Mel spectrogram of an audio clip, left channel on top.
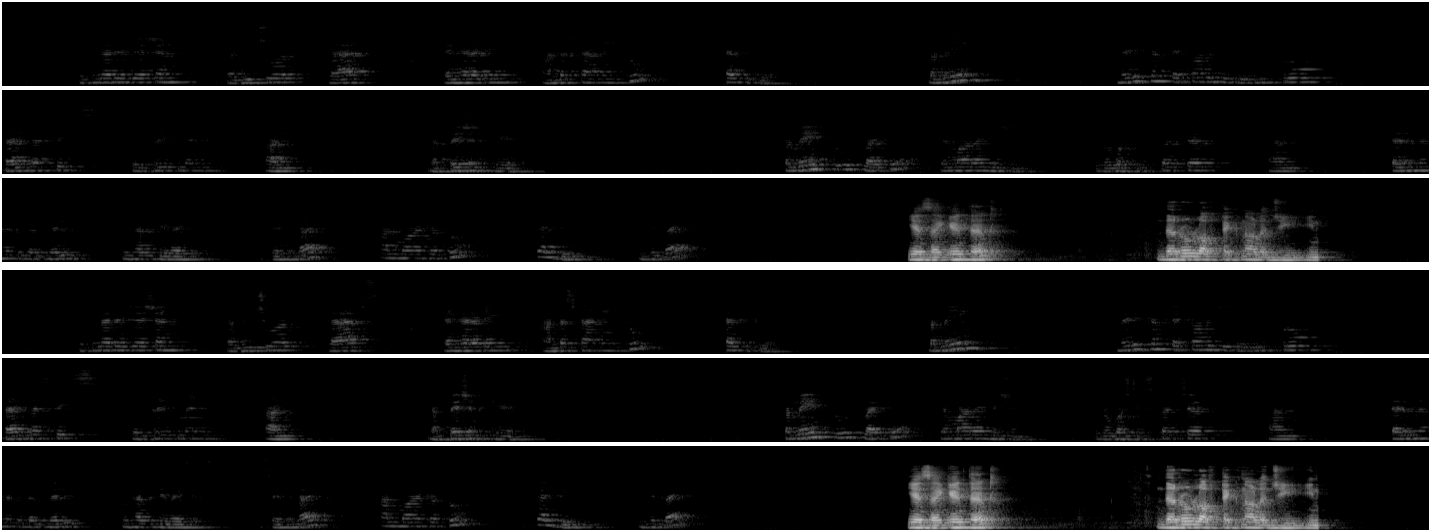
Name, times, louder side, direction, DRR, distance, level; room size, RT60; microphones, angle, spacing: voice 1, 0.8-1.9 2.2-3.0 3.3-3.8 4.1-6.5 7.2-7.8 9.3-10.0 11.1-13.2 14.2-15.2 15.5-16.5 16.9-17.5 18.5-19.6 20.7-20.8 22.1-24.6 25.2-26.5 26.9-27.4 28.2-29.4 29.7-30.7 31.1-31.8 32.3-33.3 33.9-34.5 34.9-35.5, right 1 dB, 40° right, 5.7 m, -53 dB
voice 2, 37.6-38.6 40.1-41.7, right 5 dB, 85° right, 0.6 m, -23 dB
25.5 x 9.7 x 4.3 m
head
